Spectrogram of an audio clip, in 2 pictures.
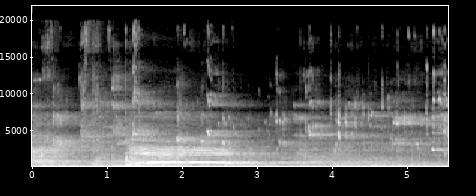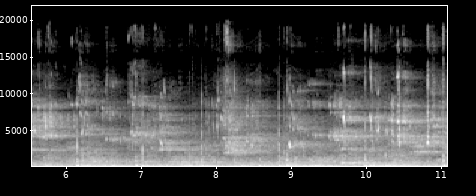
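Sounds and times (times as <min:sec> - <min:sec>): sneakers squeaking: 0:00.0 - 0:11.0
basketball dribbling: 0:06.1 - 0:11.0.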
